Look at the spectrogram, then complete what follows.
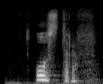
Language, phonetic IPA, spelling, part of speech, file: Russian, [ˈostrəf], остров, noun, Ru-остров.ogg
- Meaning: 1. island 2. isle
